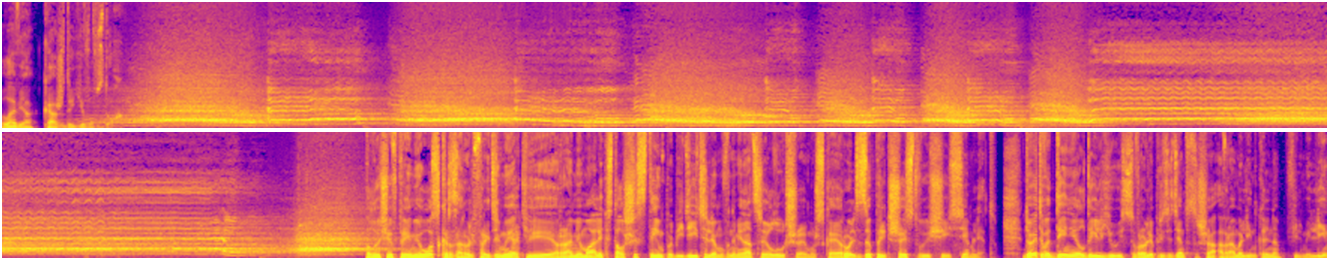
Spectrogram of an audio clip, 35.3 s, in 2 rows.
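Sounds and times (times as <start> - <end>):
speech: 0.0 - 1.7, 22.6 - 35.3
crowd yelling long sustained collective notes: 1.6 - 15.0, 16.3 - 22.8.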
